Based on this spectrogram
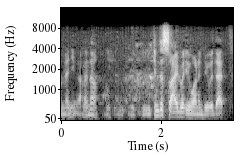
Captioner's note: laughter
